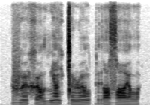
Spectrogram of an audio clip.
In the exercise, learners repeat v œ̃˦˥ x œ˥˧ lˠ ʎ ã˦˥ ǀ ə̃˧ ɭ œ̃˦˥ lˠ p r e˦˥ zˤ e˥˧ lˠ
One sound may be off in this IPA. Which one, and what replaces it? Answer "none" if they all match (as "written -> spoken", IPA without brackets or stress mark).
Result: none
